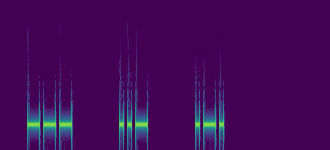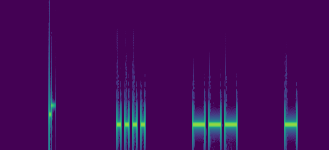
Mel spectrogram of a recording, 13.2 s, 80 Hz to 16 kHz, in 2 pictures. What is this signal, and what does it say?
Morse code, heard as a keyed tone, about 15 wpm, spaced as for 7 wpm, 700 Hz. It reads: OUR HOT
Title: 4x Character Spacing - Top 300 Words - 15wpm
